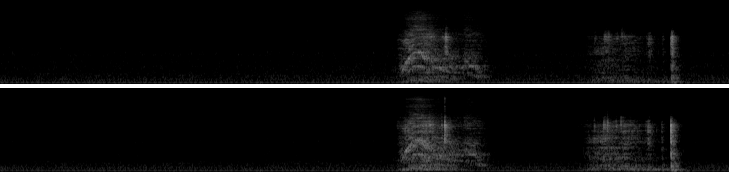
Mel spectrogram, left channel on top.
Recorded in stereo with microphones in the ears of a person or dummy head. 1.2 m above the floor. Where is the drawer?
55° right (ahead or behind), 0.7 m.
